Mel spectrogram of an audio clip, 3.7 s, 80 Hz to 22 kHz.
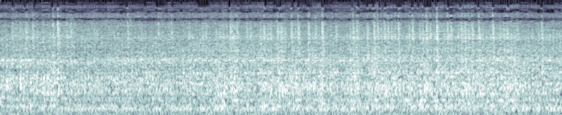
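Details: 2006 Subaru Forester on jack stands in gear with the wheels spinning, heard from underneath: a fast, loud, steady clatter and whir from inside the automatic transmission, not the engine.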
